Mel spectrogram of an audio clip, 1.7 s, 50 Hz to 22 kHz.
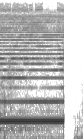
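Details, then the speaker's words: RV winterizing with compressed air: loud steady honk around 600 Hz with overtones that cuts off abruptly; air pressure holding the ice maker fill solenoid valve open makes it honk, lowering pressure stopped it. "So what was making the noise was the air pressure is keeping the valve open. So I lowered the air pressure and it went away."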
